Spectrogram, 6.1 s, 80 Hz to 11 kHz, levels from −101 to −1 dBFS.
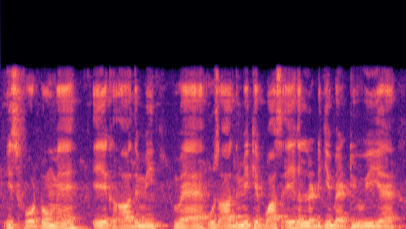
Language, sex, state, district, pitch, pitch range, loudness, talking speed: Hindi, male, Uttar Pradesh, Shamli, 140 Hz, 130-150 Hz, -14 LUFS, 145 wpm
